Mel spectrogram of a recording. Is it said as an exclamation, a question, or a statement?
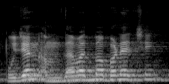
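question. It is said with a questioning tune. The speaker is asking whether this is true. "પ્રશ્નાર્થ વાક્ય"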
